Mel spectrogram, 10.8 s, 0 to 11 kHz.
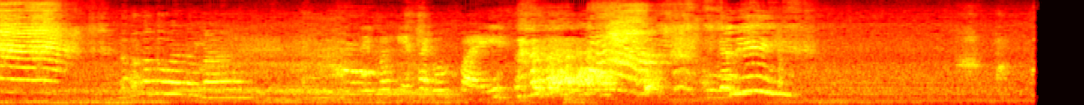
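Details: Newborn baby boy crying just after natural vaginal delivery, around 6:58: high, wavering newborn cries under adult voices and room noise.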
